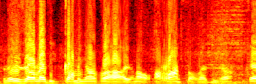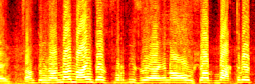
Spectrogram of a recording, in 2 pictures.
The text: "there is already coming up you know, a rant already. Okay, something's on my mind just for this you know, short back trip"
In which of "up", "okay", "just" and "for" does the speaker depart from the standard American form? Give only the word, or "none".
up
